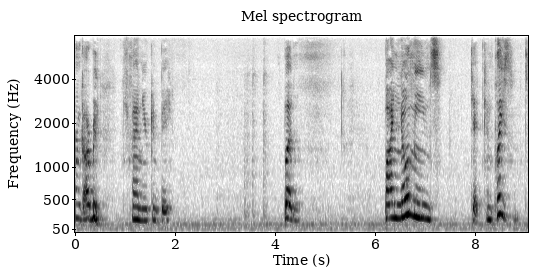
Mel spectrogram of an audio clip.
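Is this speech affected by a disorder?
Yes: cerebral palsy.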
